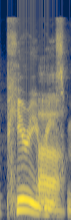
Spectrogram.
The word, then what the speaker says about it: Piri Reis: the Rere Reis map, or am I saying that wrong? – The Piri Reis map. – The Piri Reis map, thank you.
